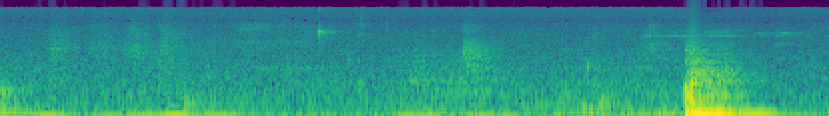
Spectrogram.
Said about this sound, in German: Bumm, da ist eine Katze runtergesprungen. Man hat's gehört.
